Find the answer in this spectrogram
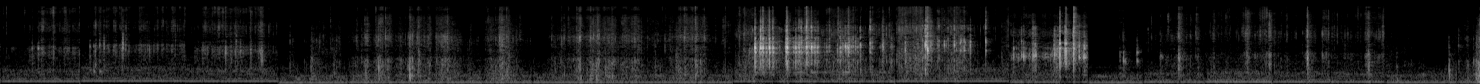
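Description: Wrapped candies dropped into a clear plastic bin, their wrappers crinkling and the pieces clicking against the plastic. About halfway through, a louder run of crinkling and clatter as foil-wrapped candy kisses are poured in from their plastic bag.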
